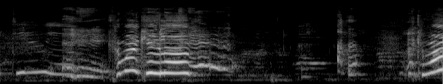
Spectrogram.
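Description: A young child's high-pitched giggling and squealing without words, with one long held squeal about a second in.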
